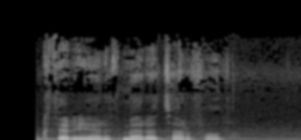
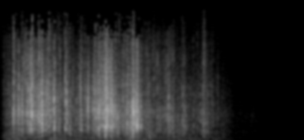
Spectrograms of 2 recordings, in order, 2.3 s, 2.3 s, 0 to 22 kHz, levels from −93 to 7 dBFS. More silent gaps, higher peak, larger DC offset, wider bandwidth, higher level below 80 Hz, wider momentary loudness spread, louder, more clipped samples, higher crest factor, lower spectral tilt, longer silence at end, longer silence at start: neither; second, -14 dBFS vs -6 dBFS; neither; second, 17 kHz vs over 20 kHz; first, -64 dBFS vs -76 dBFS; second, 12 LU vs 19 LU; second, -31 LUFS vs -27 LUFS; neither; second, 18 dB vs 26 dB; first, -6 dB/octave vs 5 dB/octave; second, 0 s vs 0.75 s; first, 0.25 s vs 0.1 s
